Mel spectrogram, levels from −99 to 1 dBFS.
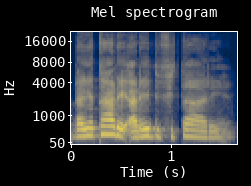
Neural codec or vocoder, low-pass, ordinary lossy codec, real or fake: none; none; none; real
